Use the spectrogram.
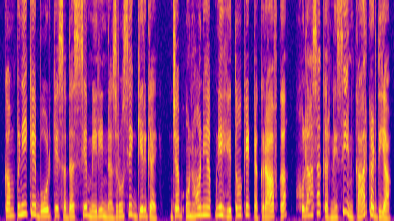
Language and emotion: Hindi, disgusted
